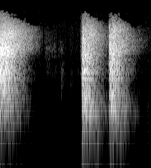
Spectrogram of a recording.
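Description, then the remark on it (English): A single loud gunshot fired at night rings out and fades, then after a brief silence two more sharp bangs follow in quick succession, each with a long decaying tail, the shot echoing back from the river below. “You know, Harriet, there's a terrific echo from the river down there.”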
